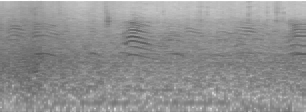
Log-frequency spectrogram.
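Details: Black-tailed gulls on Dokdo island in breeding season, nest-guarding birds attacking intruders and fighting over territory; harsh, nasal mewing calls, several overlapping in bursts over a steady noisy background rumble.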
